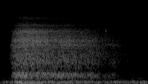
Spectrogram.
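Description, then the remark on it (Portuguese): A single deep breath drawn in during a breathing exercise, a broad airy hiss that swells quickly and then slowly fades over about a second, with no talking. “Vamos inspirar de novo.”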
